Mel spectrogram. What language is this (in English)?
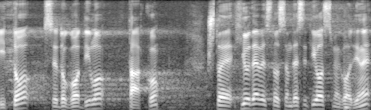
Serbian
